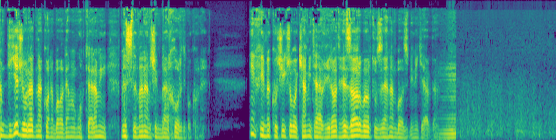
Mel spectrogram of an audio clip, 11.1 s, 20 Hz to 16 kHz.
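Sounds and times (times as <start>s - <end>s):
speech: 0.0s - 4.2s, 5.0s - 9.3s
low rumbling undertone: 8.7s - 9.2s
steady dense rain: 9.1s - 11.1s.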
